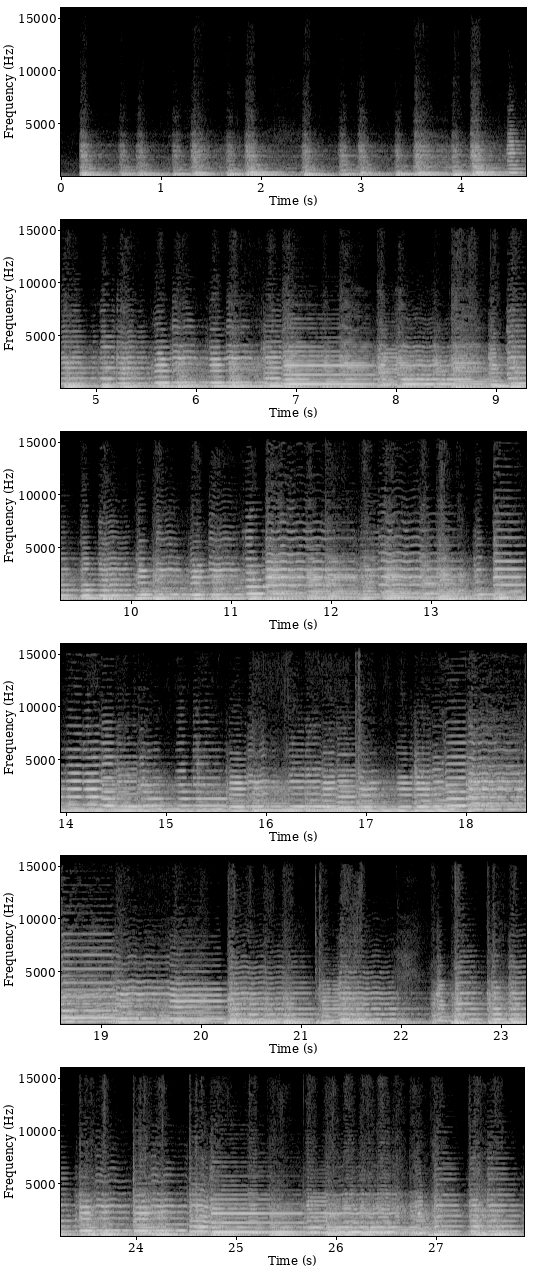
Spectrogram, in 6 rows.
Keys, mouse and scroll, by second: 1.1 click, 2.2 click, 2.7 click, 2.8 click, 3.5 super+z, 3.6-4.9 typing, 5.1 Return, 6.1 click, 6.6 middle click, 7.2 click, 8.2 click, 8.6 click, 9.2 middle click, 9.7 click, 10.8 click, 12.5 click, 13.0 click, 13.7 click, 15.9 middle click, 16.7 click, 17.6 middle click, 18.2 click, 19.5 click, 21.5 click, 22.4 click, 22.7 click.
